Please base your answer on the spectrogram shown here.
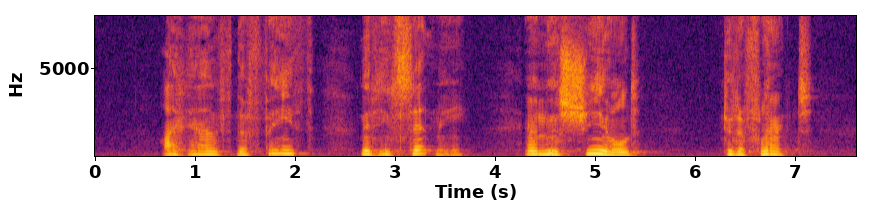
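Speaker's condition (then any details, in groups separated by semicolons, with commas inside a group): ALS; voice affected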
